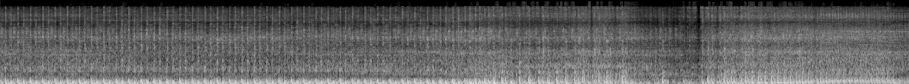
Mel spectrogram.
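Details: 1946 Indian Chief, original restored V-twin engine, first run after about 12 years in storage: loose, loping idle with steady low thump around four beats a second, brief dip near seven seconds; running normally.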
